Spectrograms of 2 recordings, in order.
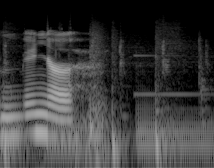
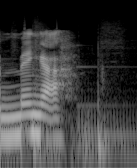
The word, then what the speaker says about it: minger: Word is minger. Only you don't say it like that. You say minga.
